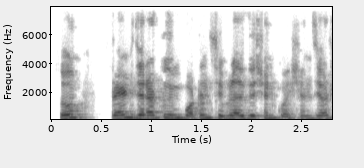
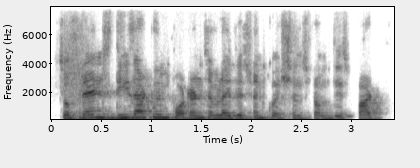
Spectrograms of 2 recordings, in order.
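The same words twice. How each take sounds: First: Said in the usual way. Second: A teacher's louder call to attention; louder restart to the class. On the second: Real, not acted. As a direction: raise your voice to regain the class.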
